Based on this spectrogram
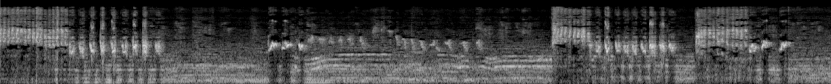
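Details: Greater green leafbird song used as bait to excite other birds: fast chattering bursts, then a falling series of bright whistled notes and more chatter, accompanied by constant background music.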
